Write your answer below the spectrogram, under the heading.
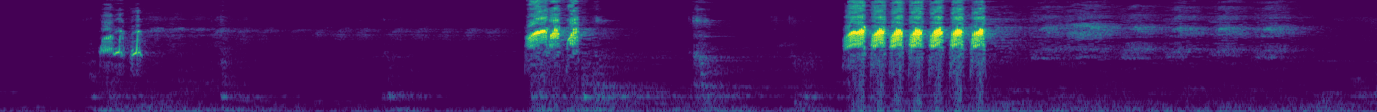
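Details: Flamboyan singing ngebren rapat nyerecet: sharp high chips, then a harsh buzzy burst, then a fast rattling series of about seven shrill notes trailing into a soft hiss.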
